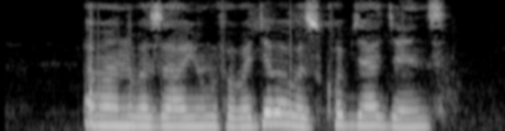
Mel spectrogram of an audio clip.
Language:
Kinyarwanda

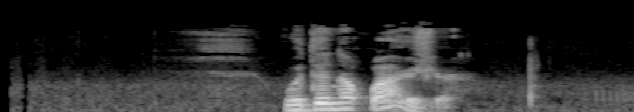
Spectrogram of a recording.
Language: Kabardian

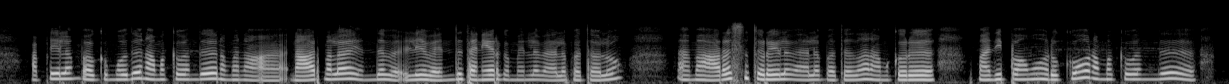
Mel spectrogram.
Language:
Tamil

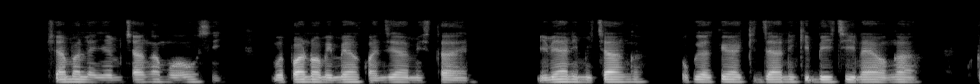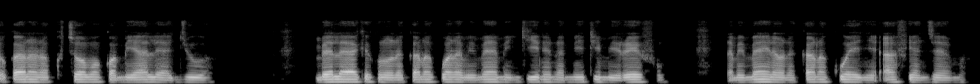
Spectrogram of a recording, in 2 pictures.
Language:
Swahili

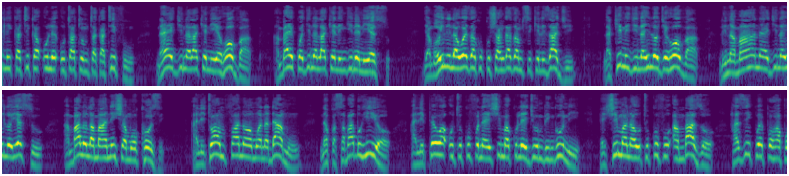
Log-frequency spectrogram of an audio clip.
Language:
Swahili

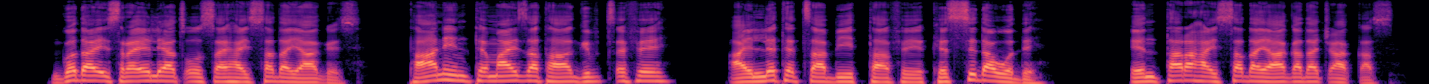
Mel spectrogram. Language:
Gofa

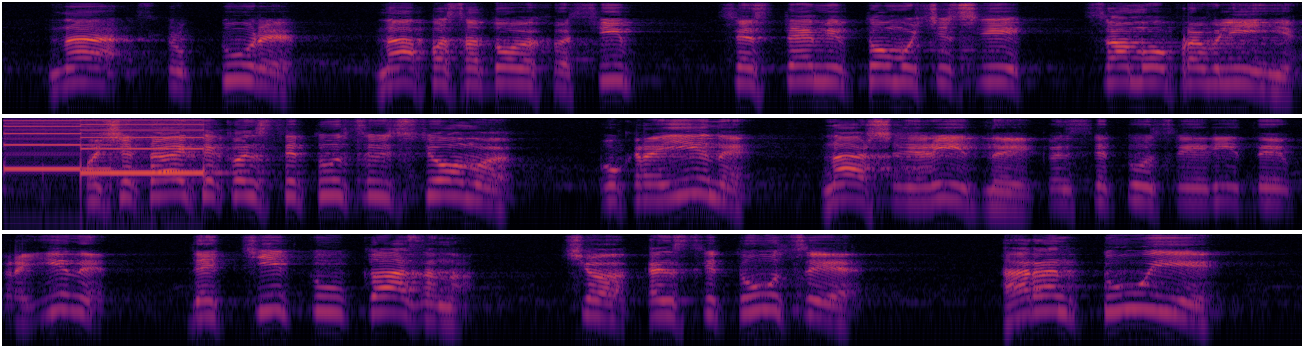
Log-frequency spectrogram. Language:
Ukrainian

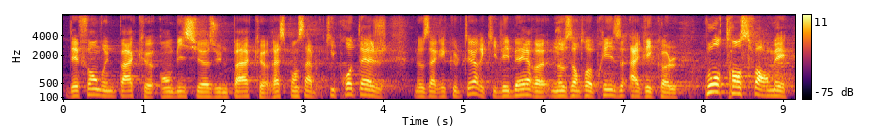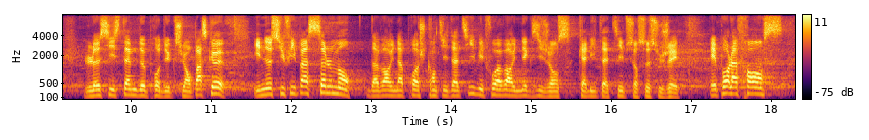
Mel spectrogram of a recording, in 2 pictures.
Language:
French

